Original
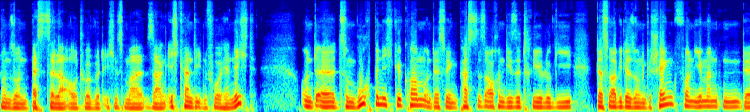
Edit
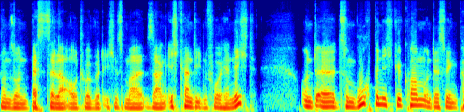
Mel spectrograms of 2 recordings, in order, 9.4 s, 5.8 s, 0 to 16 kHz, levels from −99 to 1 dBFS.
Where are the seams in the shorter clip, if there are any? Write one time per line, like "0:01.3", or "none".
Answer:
none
